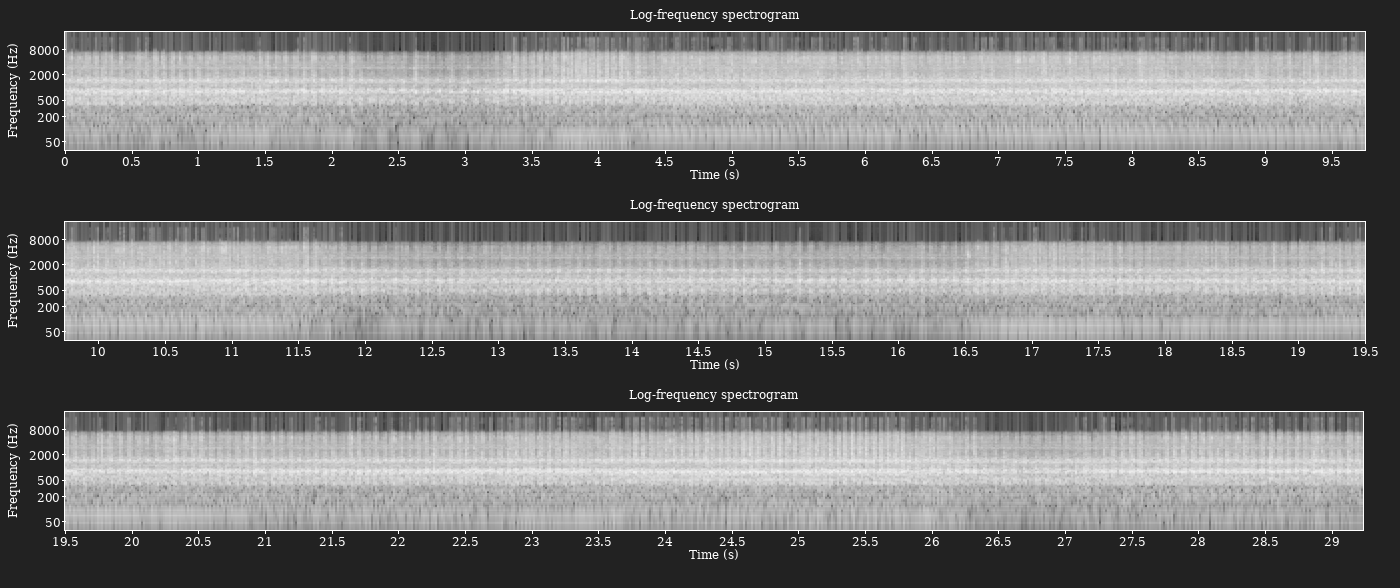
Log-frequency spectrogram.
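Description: Motorcycle engine running steadily while riding. Its low rumble eases off about twelve seconds in and comes back a few seconds later.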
